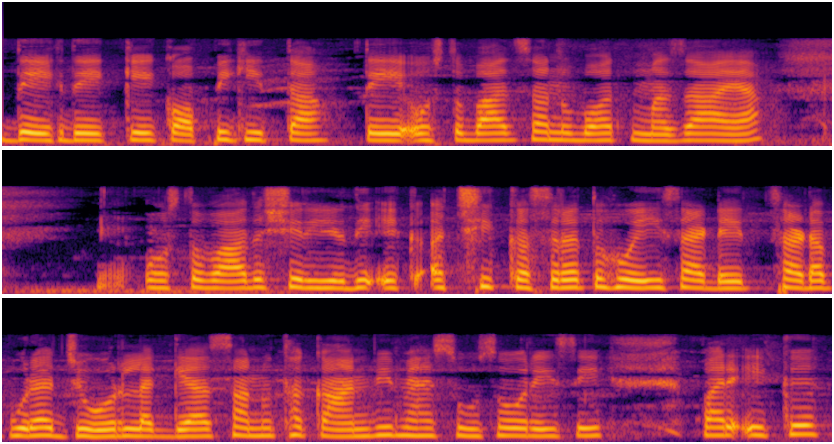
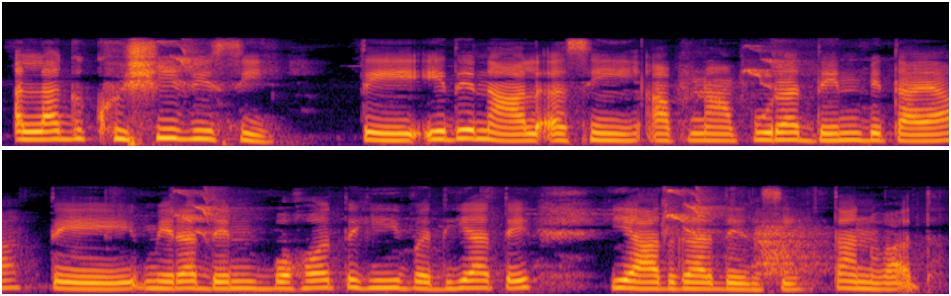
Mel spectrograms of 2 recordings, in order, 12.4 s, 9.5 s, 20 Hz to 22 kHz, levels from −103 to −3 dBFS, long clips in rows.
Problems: none marked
